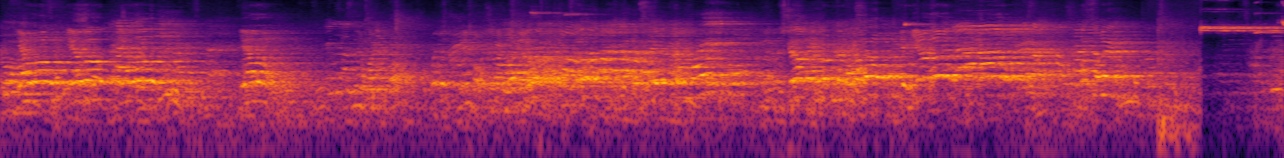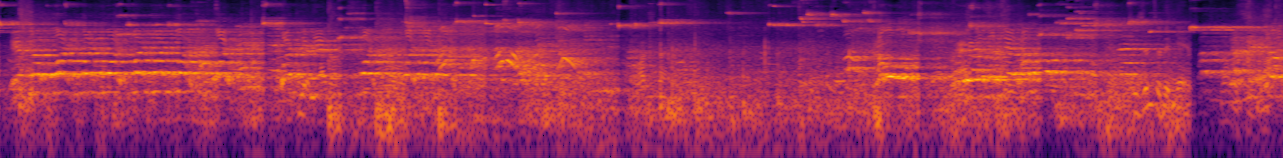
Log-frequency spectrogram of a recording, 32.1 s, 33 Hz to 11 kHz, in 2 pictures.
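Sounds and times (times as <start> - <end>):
voices calling and shouting: 0.0 - 32.0
sneaker squeaks: 6.5 - 7.4, 14.4 - 31.6.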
